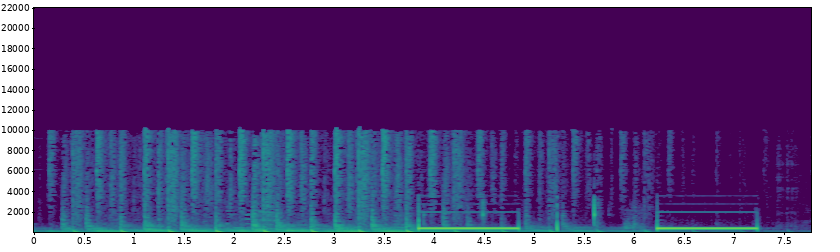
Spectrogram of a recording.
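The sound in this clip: Telephone ringback tone as a call is placed from a live radio studio: two long, steady, mid-pitched beeps, each about a second, sounding clearly after a stretch of rhythmic music.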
